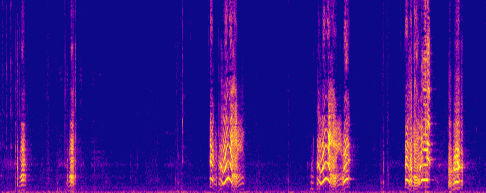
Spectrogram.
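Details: A scaly-breasted lorikeet that talks, swears and mimics sirens gives two short harsh squawks, then three longer raspy, warbling, voice-like phrases roughly every two seconds, over a low background hum.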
